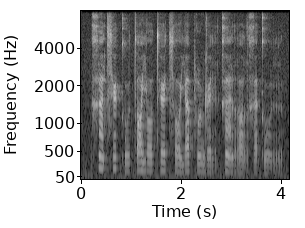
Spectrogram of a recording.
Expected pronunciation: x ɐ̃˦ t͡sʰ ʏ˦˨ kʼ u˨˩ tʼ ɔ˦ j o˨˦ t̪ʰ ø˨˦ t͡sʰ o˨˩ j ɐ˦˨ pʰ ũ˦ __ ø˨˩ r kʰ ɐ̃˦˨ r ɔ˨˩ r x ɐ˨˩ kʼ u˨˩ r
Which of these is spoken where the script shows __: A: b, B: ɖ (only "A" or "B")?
B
